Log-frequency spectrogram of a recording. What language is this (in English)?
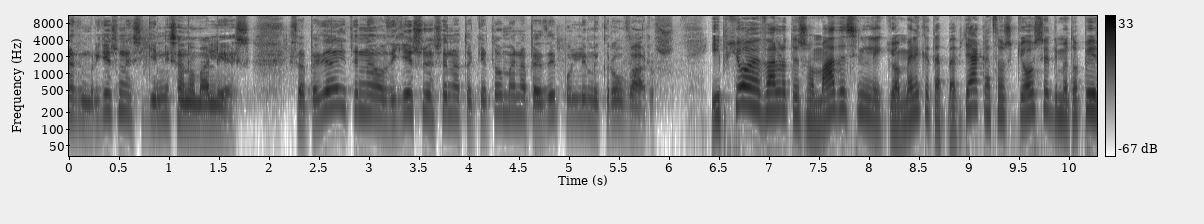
Greek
